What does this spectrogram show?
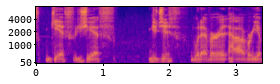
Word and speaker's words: gif: I hate to say it's not pronounced gif like jiffy peanut butter. It's pronounced gif like gift.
